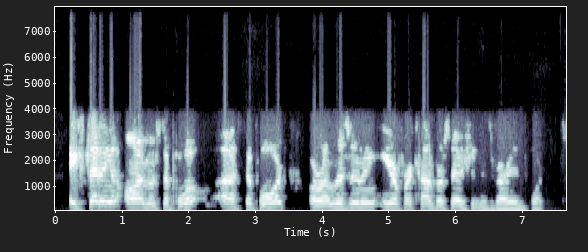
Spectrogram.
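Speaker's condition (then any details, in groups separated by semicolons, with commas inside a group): Spastic quadriplegic cerebral palsy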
